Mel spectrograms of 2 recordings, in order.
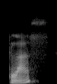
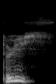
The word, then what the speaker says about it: plus: mon ami Stéphane merci alors on va prononcer plus comme l'anglais je sais que en anglais on prononce place mais en français on va prononcer plus d'accord oui c'est un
